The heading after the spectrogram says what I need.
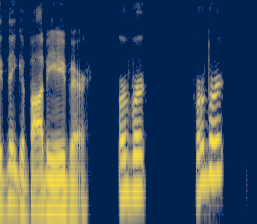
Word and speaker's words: Herbert: Herbert. Rhymes with Sherbert.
